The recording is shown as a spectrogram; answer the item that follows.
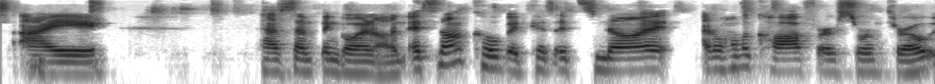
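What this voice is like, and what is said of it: Nasal, congested voice. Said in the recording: “I don't know if you hear it in my voice ... It's just nasal congestion ... you sound nasally”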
